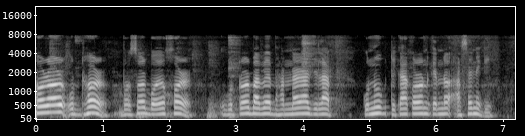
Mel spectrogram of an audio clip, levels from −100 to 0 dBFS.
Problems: background sounds at intervals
